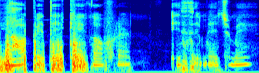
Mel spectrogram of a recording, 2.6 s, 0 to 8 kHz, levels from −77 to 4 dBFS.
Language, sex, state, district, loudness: Hindi, female, Rajasthan, Jaipur, -19 LUFS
